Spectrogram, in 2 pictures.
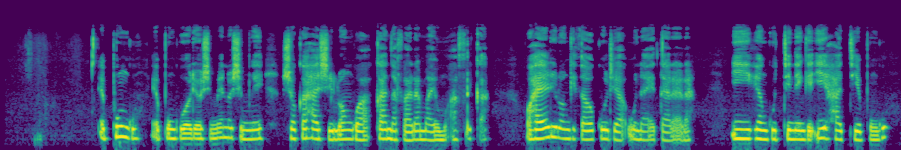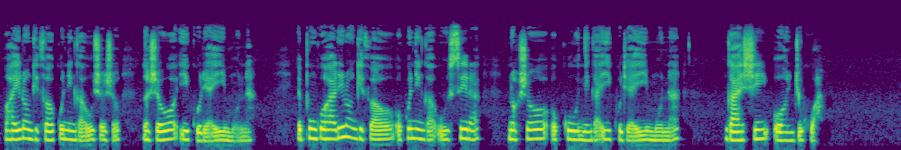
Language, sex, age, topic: Oshiwambo, female, 25-35, agriculture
